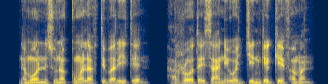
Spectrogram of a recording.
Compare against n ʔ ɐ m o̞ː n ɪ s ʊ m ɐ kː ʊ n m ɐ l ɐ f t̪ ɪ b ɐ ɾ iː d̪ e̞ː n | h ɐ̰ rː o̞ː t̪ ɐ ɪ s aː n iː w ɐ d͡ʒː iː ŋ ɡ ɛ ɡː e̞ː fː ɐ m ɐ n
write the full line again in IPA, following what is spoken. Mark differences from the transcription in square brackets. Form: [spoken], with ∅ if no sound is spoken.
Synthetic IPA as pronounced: n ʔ ɐ m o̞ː [nː] ɪ s ʊ [n] ɐ kː ʊ [∅] m ɐ l ɐ f t̪ ɪ b ɐ ɾ iː [t̪] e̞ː n | h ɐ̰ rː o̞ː t̪ ɐ ɪ s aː n iː w ɐ d͡ʒː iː ŋ ɡ ɛ ɡː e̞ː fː ɐ m ɐ n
